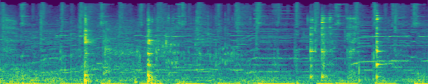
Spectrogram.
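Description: Tomato sauce poured from a glass bowl into a stainless steel pot, with a metal spoon clinking against the bowl a few times as it scrapes the sauce out. Quiet background music runs underneath.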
